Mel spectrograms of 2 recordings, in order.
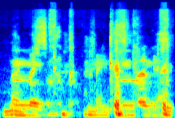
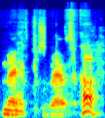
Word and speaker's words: Mengsk: It's not easy to friggin' say. It's easy to mispronounce it because it's Mengsk. Mengsk.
